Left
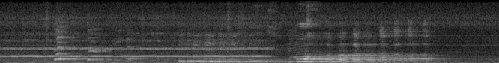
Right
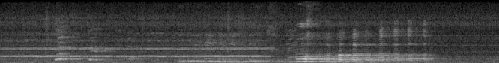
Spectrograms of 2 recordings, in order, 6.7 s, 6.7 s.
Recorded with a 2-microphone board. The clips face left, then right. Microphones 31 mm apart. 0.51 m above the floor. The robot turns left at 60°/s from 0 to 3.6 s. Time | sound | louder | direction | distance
0.7 | a shout | even | 70° left (ahead or behind) | 5.5 m
2.4 | laughter | left 3 dB | 25° left | 1.7 m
